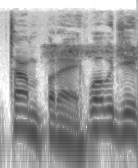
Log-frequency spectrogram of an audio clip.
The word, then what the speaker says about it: Tampere: Hi, it's pronounced Tampere. Tampere.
